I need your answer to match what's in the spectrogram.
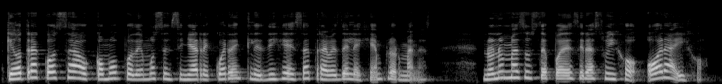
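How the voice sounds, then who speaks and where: Woman, middle-aged, devotional teaching, earnest, repetitive phrasing, gravelly edge. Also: high voice, fairly even intonation, brisk, a little mellow. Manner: earnest, repeats phrases, asks "¿verdad?". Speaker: women's ministry teacher.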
